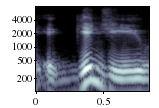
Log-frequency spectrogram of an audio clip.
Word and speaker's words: Igi: and or part of the Igigi, which is comes from the root Sumerian word Igi, if I've pronounced it right, I think it's a hard G in Sumerian, I-G-I, as it's transliterated, that goes back to watch, as in watchers, as sort of that root word, right?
